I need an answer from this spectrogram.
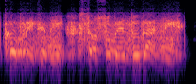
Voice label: aircraft damaged, mood low, speech it

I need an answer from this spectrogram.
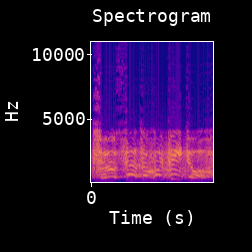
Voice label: aircraft damaged, mood high, speech it

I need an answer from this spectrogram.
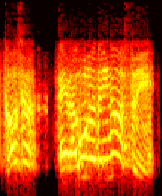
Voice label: player killed ally, mood med, speech it

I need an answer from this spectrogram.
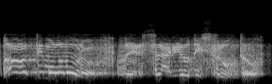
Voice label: bomb success, mood high, speech it; War Thunder

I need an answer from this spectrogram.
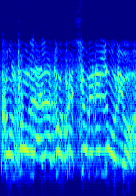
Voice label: damaged oil, mood high, speech it; War Thunder

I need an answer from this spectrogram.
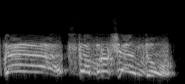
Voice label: on fire, mood low, speech it; War Thunder

